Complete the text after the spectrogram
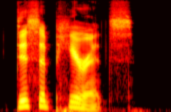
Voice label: "disappearance", english spelling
